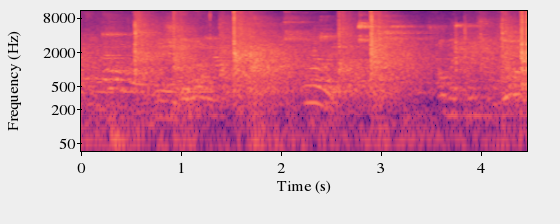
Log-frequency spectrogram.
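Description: Squash ball being struck with rackets and smacking off the court walls during a rally: sharp cracks about a second apart, echoing in the hall, over background chatter.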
